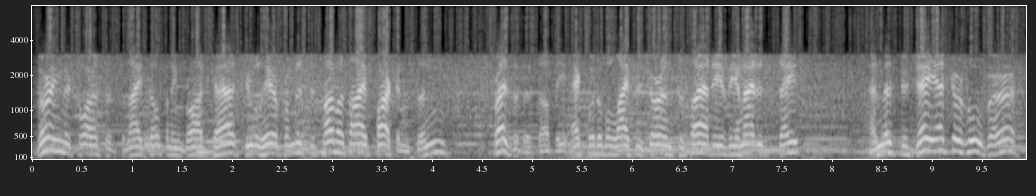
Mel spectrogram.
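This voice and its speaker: A man's voice: on the high side, quick pace, rough recording. A man announcing a 1940s radio program in a formal broadcast style. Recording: old 1940s radio broadcast, music behind. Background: prominent music.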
